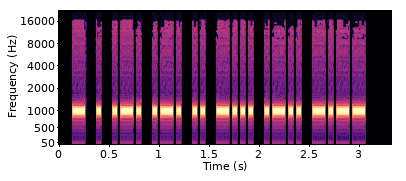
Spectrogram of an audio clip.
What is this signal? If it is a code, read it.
Morse code, heard as a keyed tone, about 30 wpm, 1000 Hz. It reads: TERRIBLY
